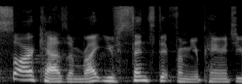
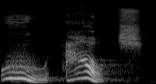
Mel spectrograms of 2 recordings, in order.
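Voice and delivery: higher pained "Ooh, ouch"; mock wince; 7 semitones higher than usual. Listener stung by the sarcasm, higher mock wince. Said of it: "It's like".

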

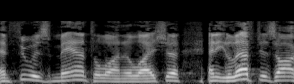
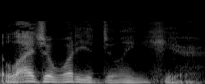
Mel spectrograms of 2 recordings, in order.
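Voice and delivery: much softer and lower, gentle calling; quiet voice of God; 7 semitones lower, 7 dB quieter than usual. Pretend. God gently calling Elijah out of the cave, softly and low. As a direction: call him softly, like a still small voice. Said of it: "He says".

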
